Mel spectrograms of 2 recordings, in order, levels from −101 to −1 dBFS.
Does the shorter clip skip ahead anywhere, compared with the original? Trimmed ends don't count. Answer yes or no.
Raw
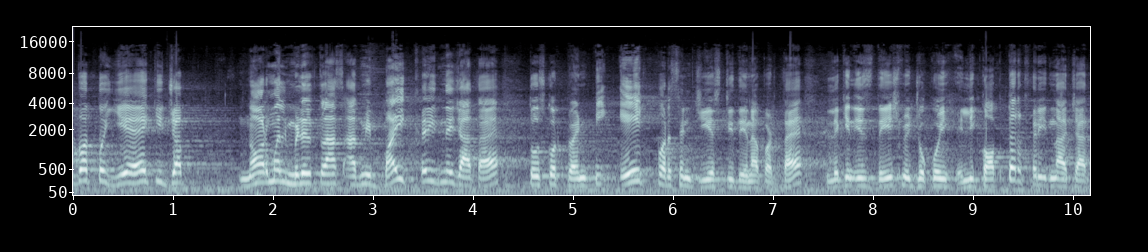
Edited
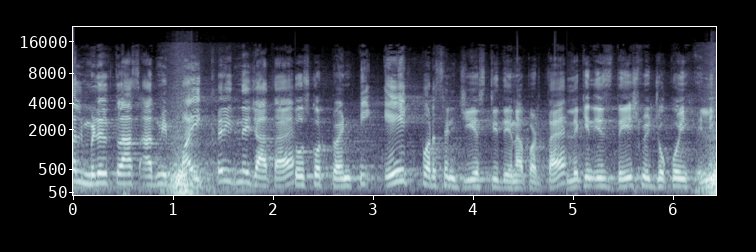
yes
